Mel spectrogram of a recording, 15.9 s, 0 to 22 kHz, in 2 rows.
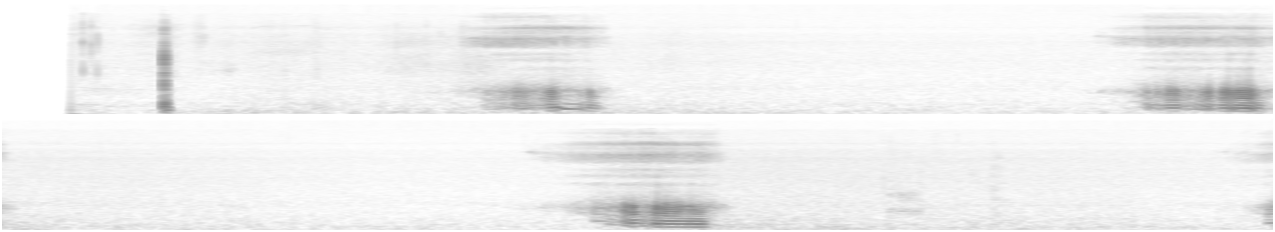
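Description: Three rough, fluttering snores on inhalation, about 14 breaths a minute, in a quiet room.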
